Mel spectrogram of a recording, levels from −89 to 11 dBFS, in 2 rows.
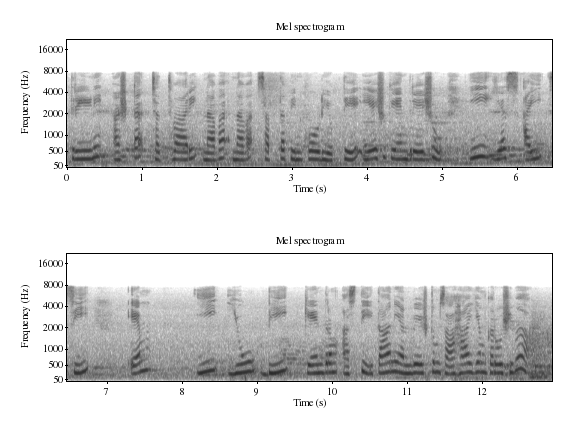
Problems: constant background noise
